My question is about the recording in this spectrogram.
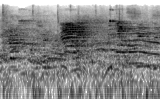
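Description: Indistinct voices echoing in a gymnasium, with one higher voice calling out about a second in, over soft low thuds.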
